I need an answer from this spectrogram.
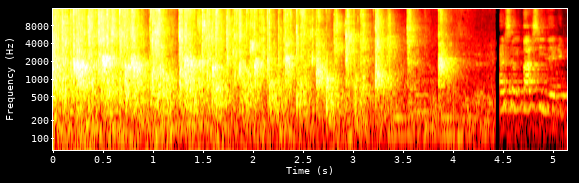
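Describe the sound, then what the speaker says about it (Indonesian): An audience claps loudly and steadily after a student group presentation at UIN Imam Bonjol in 2023. The dense applause dwindles into a few scattered claps and then stops abruptly. "ya, berikan aplaus yang meriah."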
